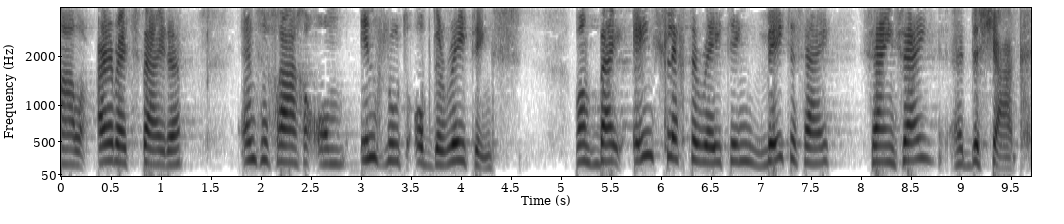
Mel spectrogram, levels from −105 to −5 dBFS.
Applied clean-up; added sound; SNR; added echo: none; none; none; none.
